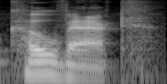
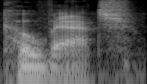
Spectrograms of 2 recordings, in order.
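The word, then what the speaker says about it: Kovach: compare the performance of Michael kovak which I believe is how you actually pronounce his name not kovat uh I'm not going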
